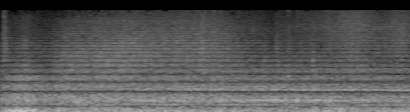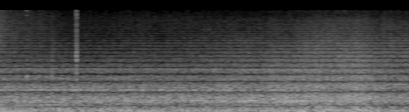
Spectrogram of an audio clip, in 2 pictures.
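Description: Heavy surf, waves breaking against rocks: a steady rushing noise with a deep rumble under it that grows heavier about halfway through.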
